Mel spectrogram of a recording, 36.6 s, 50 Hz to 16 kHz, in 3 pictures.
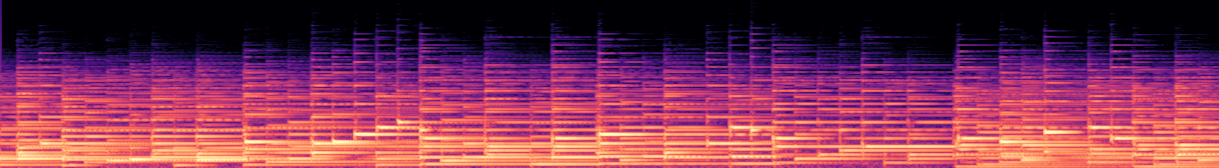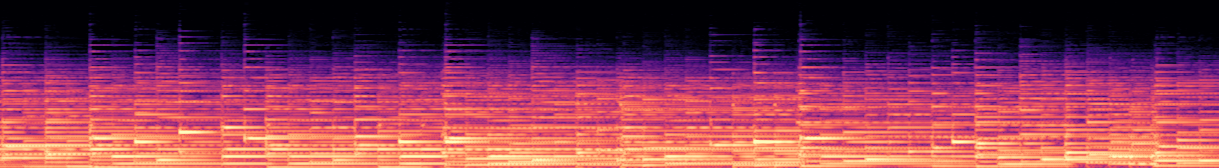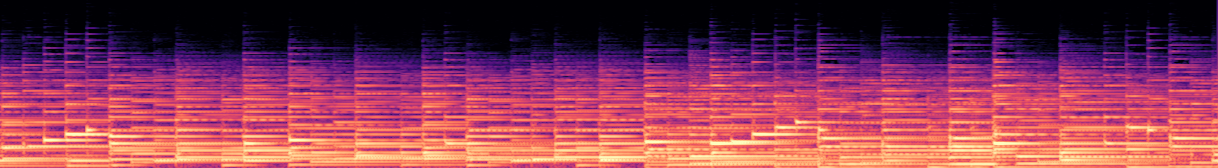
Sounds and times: Music: 0.0 - 36.5.

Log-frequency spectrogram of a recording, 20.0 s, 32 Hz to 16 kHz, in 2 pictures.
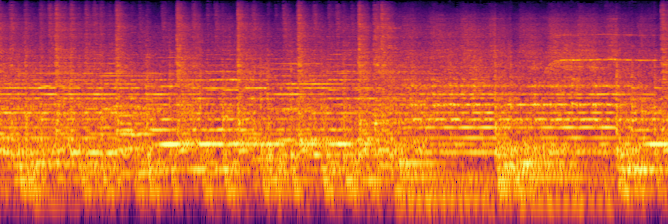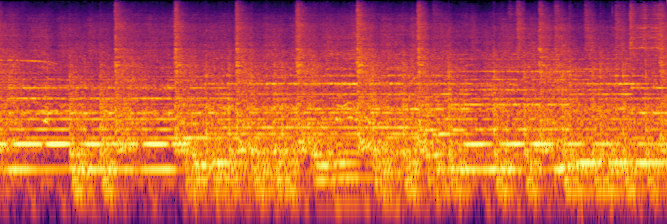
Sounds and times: Techno: 0.0 - 20.0.

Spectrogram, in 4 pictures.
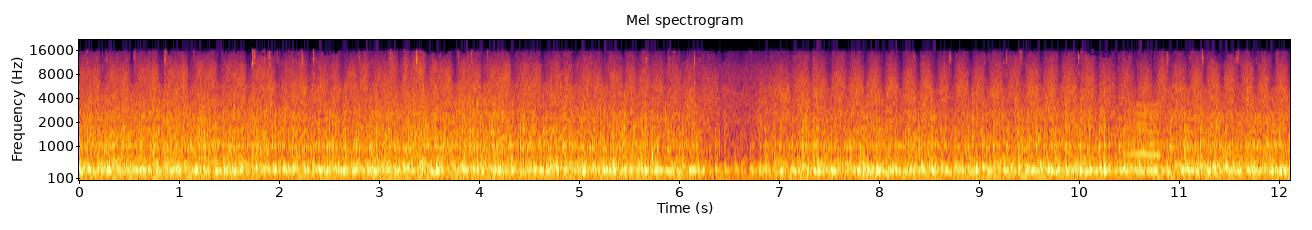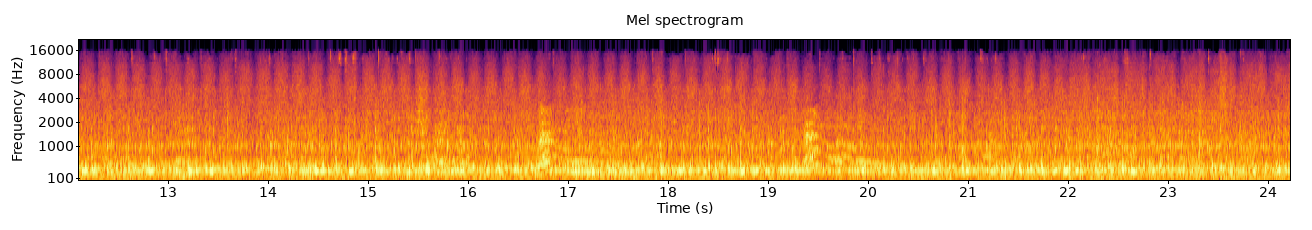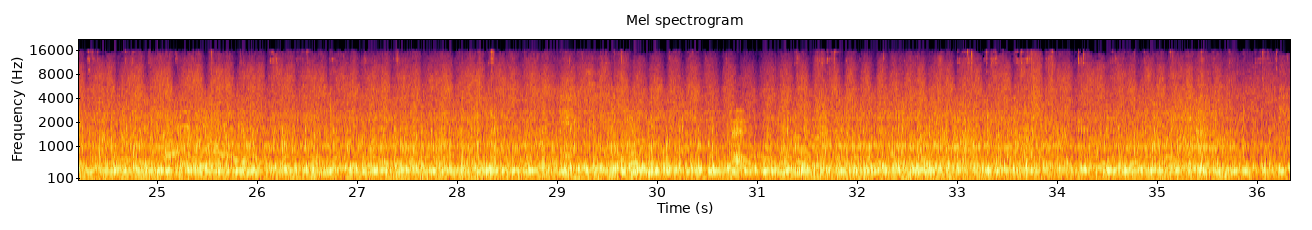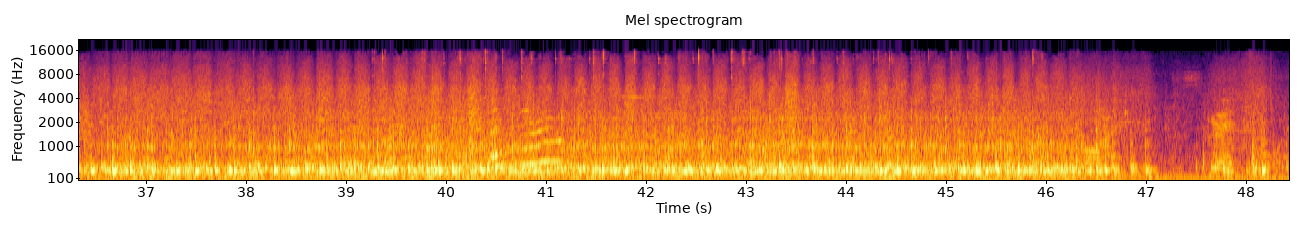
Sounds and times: Bow-wow: 15.6 - 16.0, 16.7 - 17.4, 19.4 - 20.2, 30.7 - 31.4.

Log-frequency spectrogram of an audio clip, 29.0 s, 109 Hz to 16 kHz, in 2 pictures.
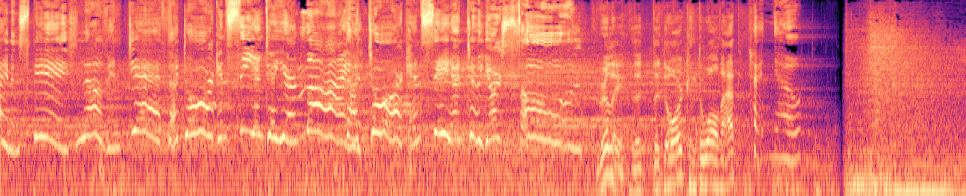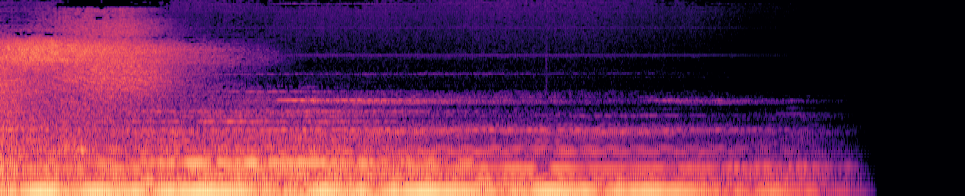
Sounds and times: Music: 11.7 - 27.6.

